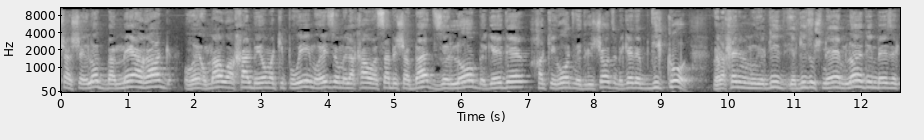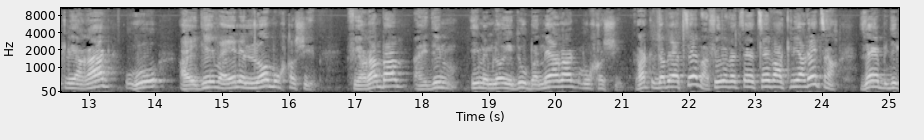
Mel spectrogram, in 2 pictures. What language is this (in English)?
Hebrew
